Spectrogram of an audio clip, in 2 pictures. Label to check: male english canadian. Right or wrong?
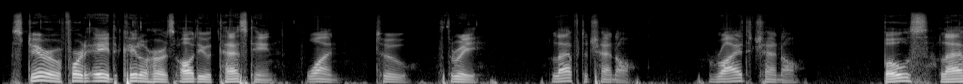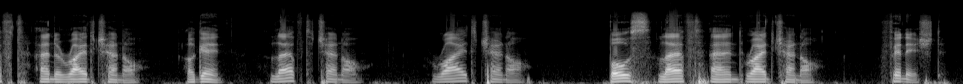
Wrong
